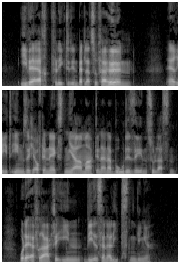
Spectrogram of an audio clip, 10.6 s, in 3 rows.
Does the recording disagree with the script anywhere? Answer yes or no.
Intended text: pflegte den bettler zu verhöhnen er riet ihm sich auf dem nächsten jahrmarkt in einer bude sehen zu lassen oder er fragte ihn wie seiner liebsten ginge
yes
